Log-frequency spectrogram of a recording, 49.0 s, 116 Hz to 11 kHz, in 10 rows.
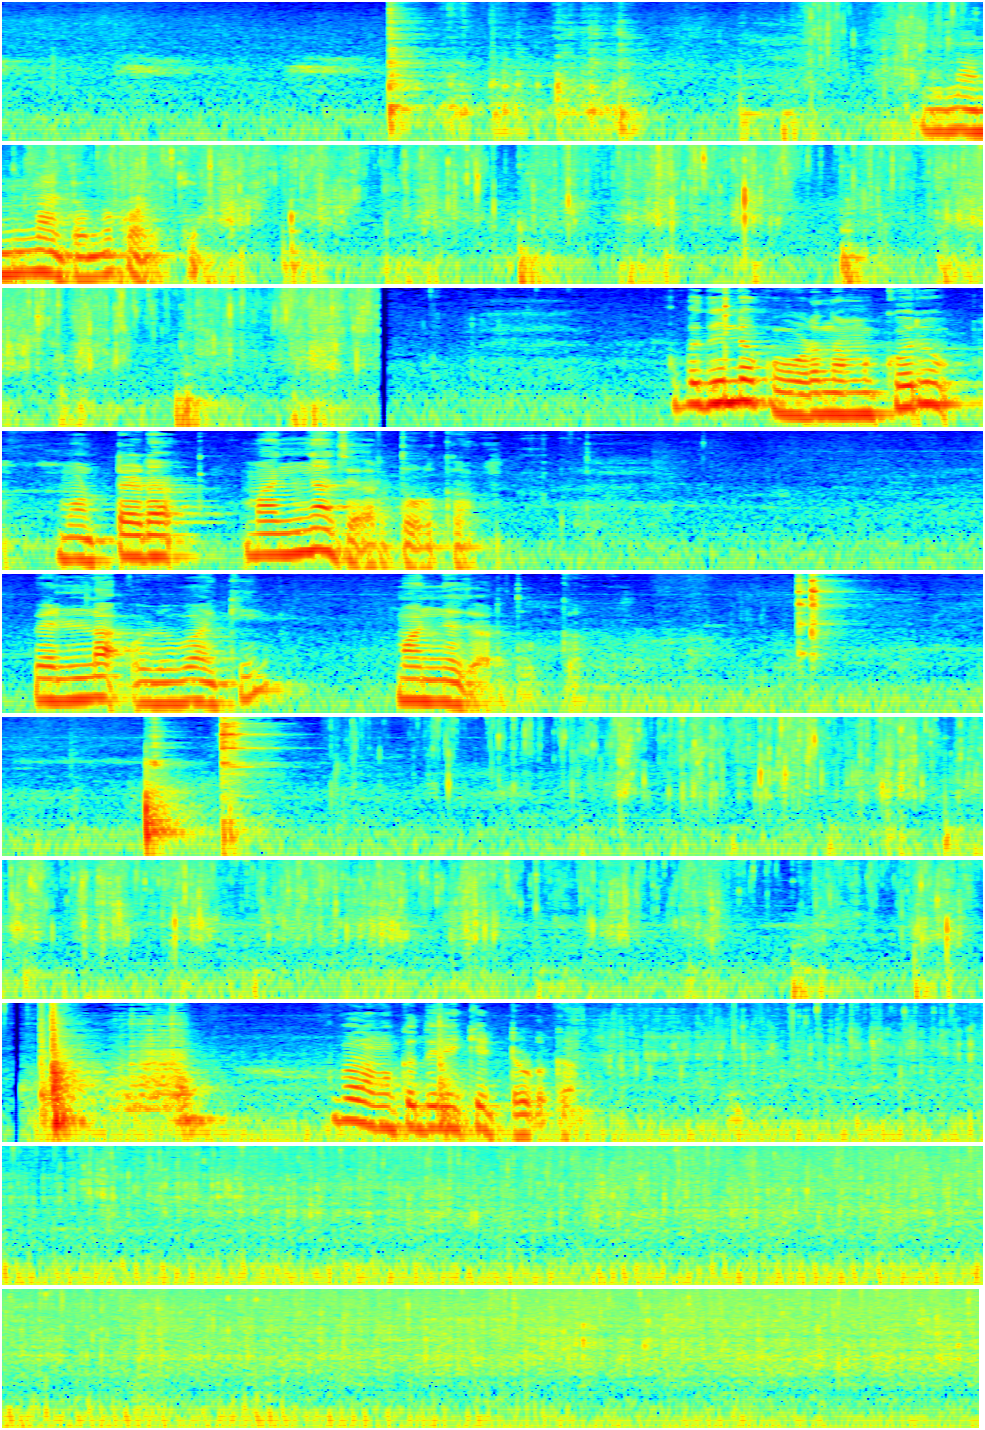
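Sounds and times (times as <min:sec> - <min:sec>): hand mixing thick batter: 0:03.7 - 0:11.8, 0:26.1 - 0:34.4, 0:37.0 - 0:49.0
small clicks and drips: 0:37.2 - 0:49.0.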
